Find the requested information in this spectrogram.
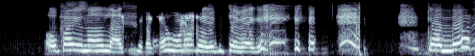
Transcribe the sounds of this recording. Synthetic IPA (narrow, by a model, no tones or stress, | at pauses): oːpaːiʊnãːnũːlad͡ʒkɛːɛːɦʊɳ̃oːmeːɾeːp̬ɪtːʃʰeːʋɛːɡeː | kɛ̃ːnd̪eː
